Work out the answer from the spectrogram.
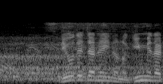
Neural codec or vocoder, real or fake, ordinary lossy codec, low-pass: none; real; none; 7.2 kHz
